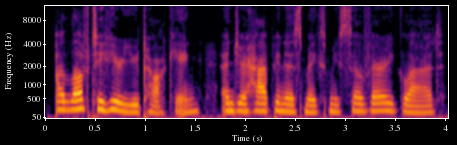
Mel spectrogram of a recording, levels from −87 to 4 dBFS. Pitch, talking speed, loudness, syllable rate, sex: 175 Hz, 210 wpm, -21 LUFS, 5.2 syllables/s, female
